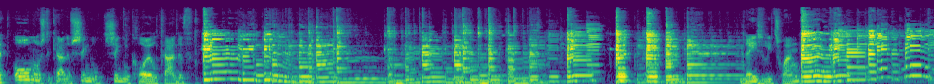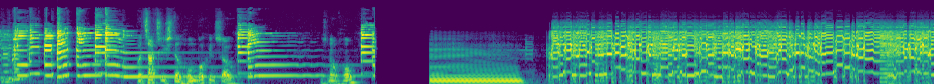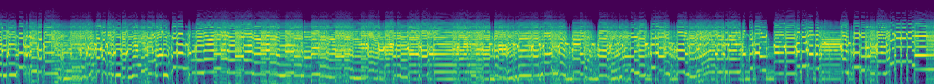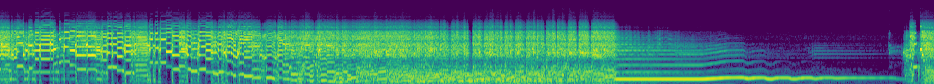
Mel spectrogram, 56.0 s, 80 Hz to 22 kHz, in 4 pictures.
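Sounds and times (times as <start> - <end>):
distorted electric guitar: 2.9 - 11.3, 11.9 - 19.7, 20.5 - 56.0.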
